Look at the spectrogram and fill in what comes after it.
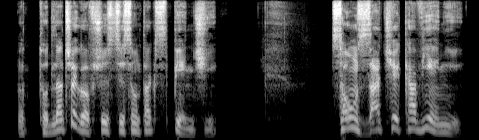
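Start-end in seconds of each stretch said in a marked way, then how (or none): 3.3-4.6 gentle roar. A narrator reads a character's reply to his anxious companions, roared. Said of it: "ryknął Zafod".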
